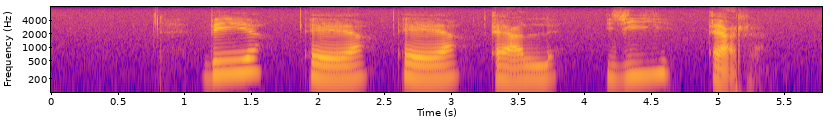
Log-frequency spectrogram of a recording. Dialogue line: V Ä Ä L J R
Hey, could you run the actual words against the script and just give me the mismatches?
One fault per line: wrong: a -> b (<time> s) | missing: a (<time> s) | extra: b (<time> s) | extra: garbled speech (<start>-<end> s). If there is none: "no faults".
no faults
